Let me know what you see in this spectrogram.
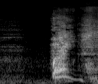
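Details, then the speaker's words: Person with hay fever after about six sneezes in a row: a quick intake then a loud voiced burst with falling pitch, one sneeze in a run of repeated sneezes. "Well, I've just sneezed about six times in a row. This is about to be seven."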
